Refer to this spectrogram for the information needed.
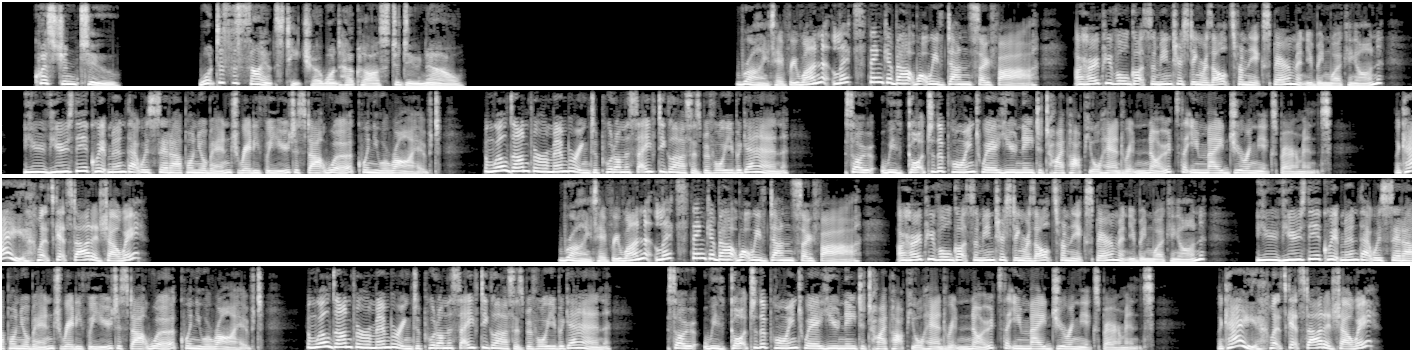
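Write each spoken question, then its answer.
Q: What does the science teacher want her class to do now?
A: type up their handwritten notes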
